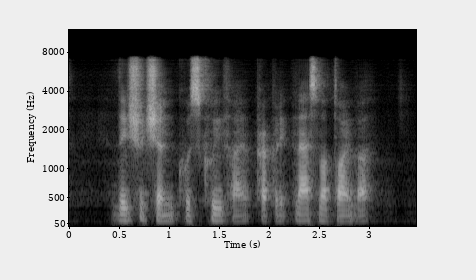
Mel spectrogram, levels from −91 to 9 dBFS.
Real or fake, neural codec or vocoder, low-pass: fake; codec, 16 kHz, 0.2 kbps, FocalCodec; 7.2 kHz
